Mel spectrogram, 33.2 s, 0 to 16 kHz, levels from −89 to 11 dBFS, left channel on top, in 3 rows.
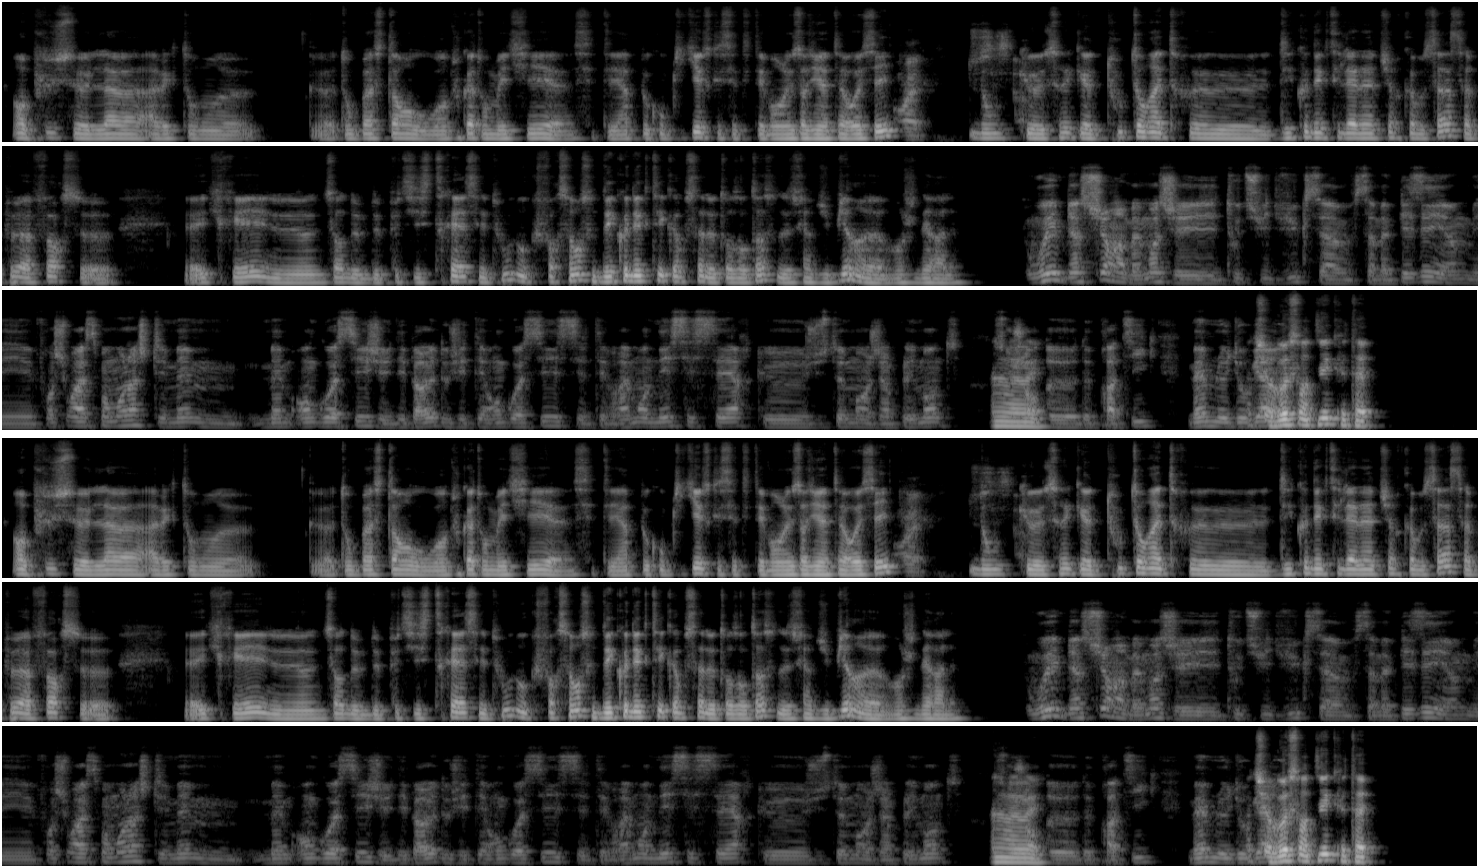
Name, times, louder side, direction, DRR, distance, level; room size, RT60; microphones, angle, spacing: voice 1, 0.0-1.9 2.3-6.7 7.3-12.1 12.4-18.3 29.6-29.9 31.5-32.4, right 2 dB, 20° right, 0.3 m, -31 dB
voice 2, 7.2-7.7 18.7-29.3 29.6-31.8, left 4 dB, 85° left, 1.1 m, -42 dB
3.0 x 2.4 x 2.3 m
head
